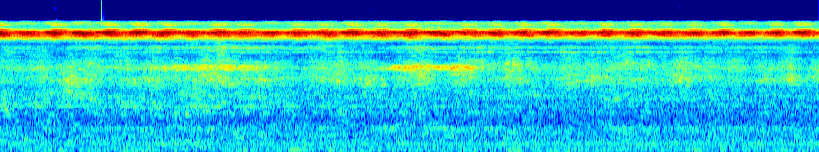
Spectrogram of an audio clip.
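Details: Night-time cricket chirping: a constant shrill ringing tone holds level throughout, while fainter mid-pitched chirps come and go, with one brief stronger burst near the middle.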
